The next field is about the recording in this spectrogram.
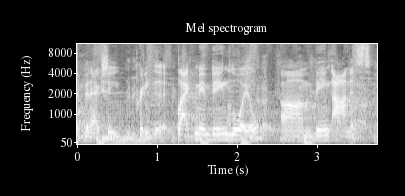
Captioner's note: none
